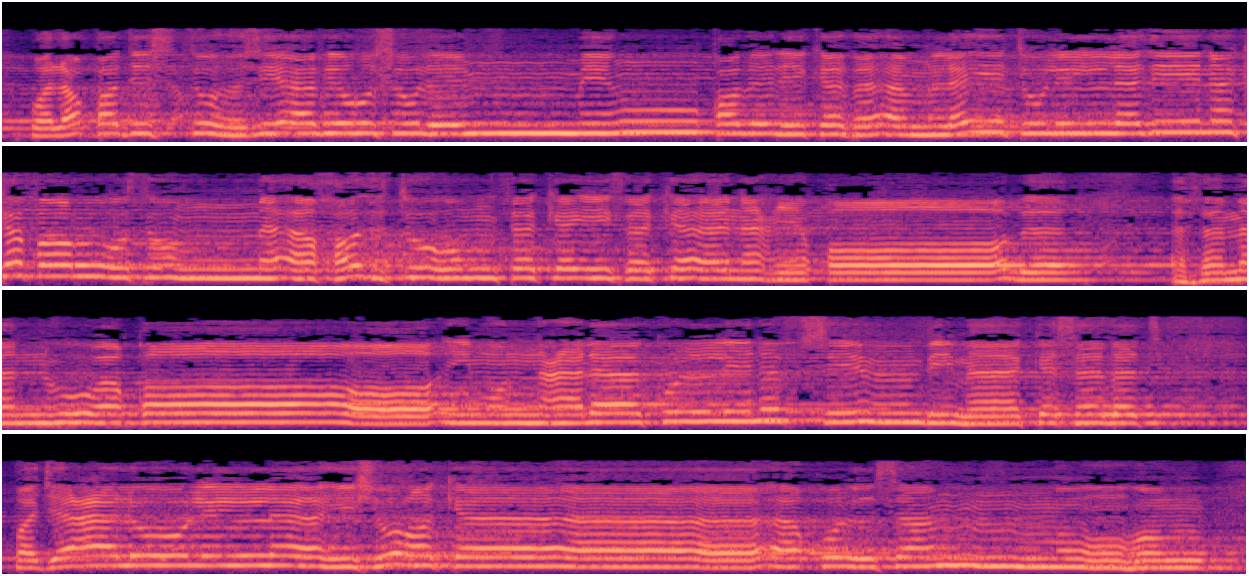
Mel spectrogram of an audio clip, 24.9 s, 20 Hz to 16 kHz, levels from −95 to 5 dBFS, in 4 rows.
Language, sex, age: Arabic, male, 30-49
